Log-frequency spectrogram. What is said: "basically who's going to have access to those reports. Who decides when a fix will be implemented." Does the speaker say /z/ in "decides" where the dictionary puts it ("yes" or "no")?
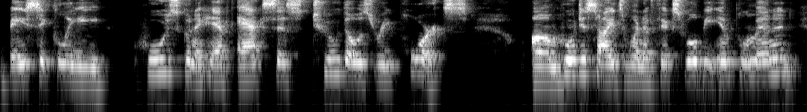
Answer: yes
